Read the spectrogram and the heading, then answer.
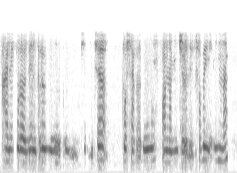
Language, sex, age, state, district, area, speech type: Nepali, female, 30-45, West Bengal, Darjeeling, rural, conversation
